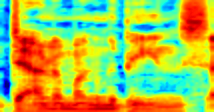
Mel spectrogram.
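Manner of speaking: usual speaking voice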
